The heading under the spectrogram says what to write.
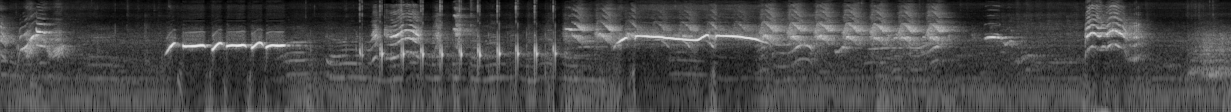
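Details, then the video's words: Pet Indian ringneck parakeet, talking: short whistles, a burst of rapid clicking, a long warbled speech-like phrase, and brief squawks between quiet gaps. "Talking Talking Talking | Indian Ringneck"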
